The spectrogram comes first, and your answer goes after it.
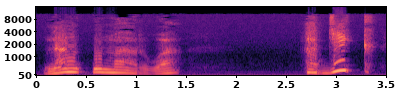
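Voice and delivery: slow, stunned disbelief rising into a cry on the last words; a mother hearing the boy she loved is dead, calling out in shock. A narrator's reading. Mrs Weldon crying out at Negoro in stunned disbelief. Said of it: "zawołała pani Weldon".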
